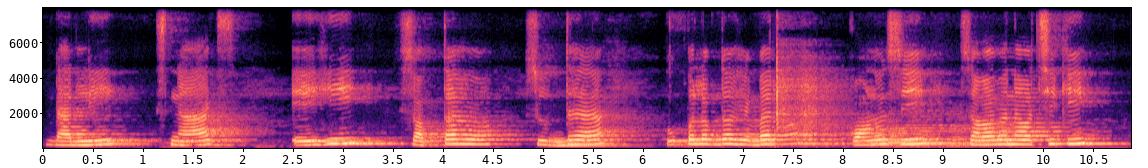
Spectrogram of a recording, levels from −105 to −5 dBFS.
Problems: background sounds at intervals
